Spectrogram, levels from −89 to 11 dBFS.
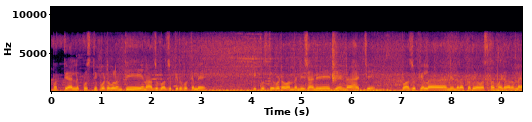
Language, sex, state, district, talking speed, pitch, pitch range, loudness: Kannada, male, Karnataka, Belgaum, 85 wpm, 145 Hz, 130-150 Hz, -14 LUFS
